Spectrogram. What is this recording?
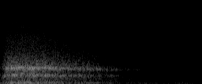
Mouth Blowing
Recording of human male blowing into microphone. Recorded using a Sennheiser 416 and Sound Devices 552.
mouth, unprocessed, human, male, raw, man, blowing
